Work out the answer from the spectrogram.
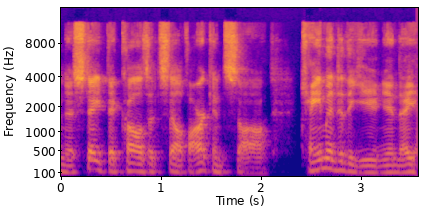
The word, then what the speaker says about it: Arkansas: Well, I'm sure he recognizes that when you look at the word, that it's Arkansas would be the natural pronunciation. The problem here is when the state that calls itself Arkansas came into the Union, they had two senators,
